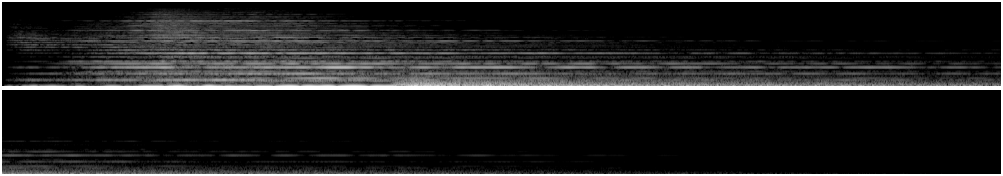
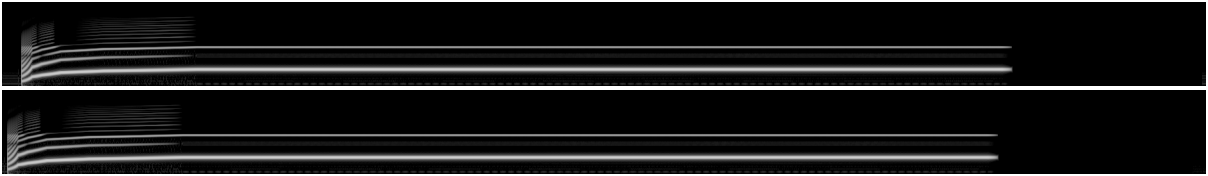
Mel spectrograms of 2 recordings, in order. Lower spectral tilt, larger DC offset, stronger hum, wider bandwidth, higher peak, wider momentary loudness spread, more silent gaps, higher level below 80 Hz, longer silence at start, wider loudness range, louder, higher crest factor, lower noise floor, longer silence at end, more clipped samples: about the same, -3.5 dB/octave vs -3.5 dB/octave; neither; neither; first, 14.5 kHz vs 7.4 kHz; first, -6 dBFS vs -10 dBFS; first, 23 LU vs 0 LU; neither; first, -34 dBFS vs -72 dBFS; second, 0.05 s vs 0.2 s; first, 23 LU vs 4 LU; second, -27 LUFS vs -15 LUFS; first, 18 dB vs 6 dB; about the same, -86 dBFS vs -84 dBFS; first, 7.25 s vs 2.1 s; neither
